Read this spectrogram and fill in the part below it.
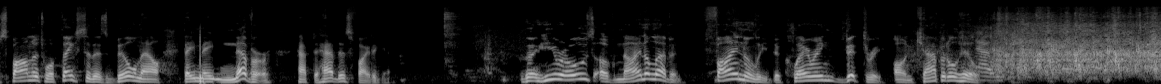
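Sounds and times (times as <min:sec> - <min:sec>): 
speech: 0:00.0 - 0:04.1, 0:05.2 - 0:10.1
Senate gallery crowd applause: 0:09.1 - 0:11.6.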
